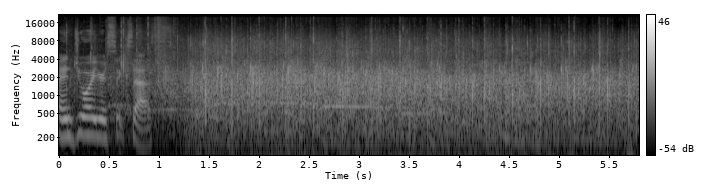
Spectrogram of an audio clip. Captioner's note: audience applauds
